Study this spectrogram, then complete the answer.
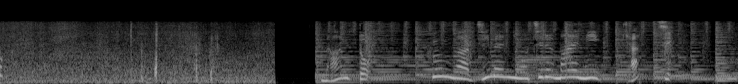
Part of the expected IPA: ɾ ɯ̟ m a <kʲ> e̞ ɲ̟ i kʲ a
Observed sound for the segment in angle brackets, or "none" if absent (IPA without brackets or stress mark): none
